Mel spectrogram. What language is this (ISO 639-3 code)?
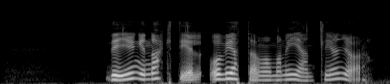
swe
